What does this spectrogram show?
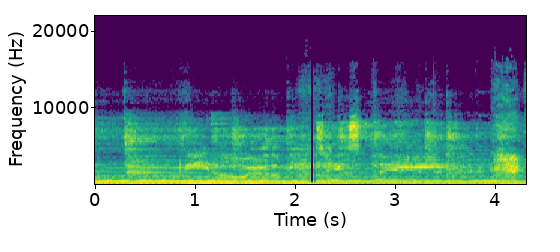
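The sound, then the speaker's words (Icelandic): A recorded song plays steadily from a phone, a full mix of sustained melodic tones over a low beat at an even, fairly loud level, with no one talking over it. “ég verði eitthvað bara að taka upp lægi og sína ykkur hvað ég er að blasta sko ok, þú veist, þetta er það sem ég er að blasta skilji”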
